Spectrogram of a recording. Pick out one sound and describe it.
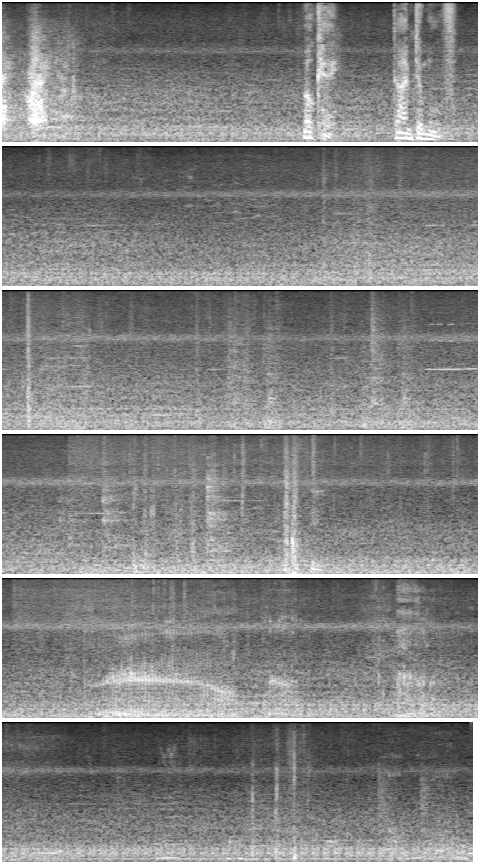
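Footsteps run over hard ground.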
